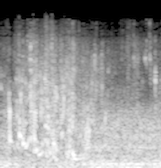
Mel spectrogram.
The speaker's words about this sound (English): He's kayaking to school.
